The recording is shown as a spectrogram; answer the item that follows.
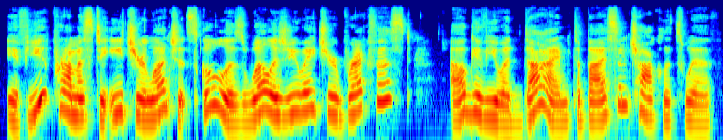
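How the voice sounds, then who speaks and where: Storybook role: gently firm mom, a woman reading, coaxing, emphatic, mid-pitched and animated. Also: moderate pace, close to an everyday voice. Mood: pleased. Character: patient, gently firm mother.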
